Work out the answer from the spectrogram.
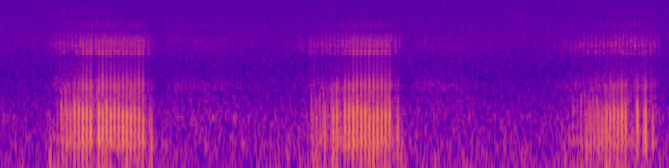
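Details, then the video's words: Jade, a Norwegian Forest Cat, snores with a purring rasp: three raspy, buzzing breaths about a second long, separated by near-silent gaps of roughly two seconds, in a quiet room. "Norwegian Forest Cat - Jade Purr Snoring"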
